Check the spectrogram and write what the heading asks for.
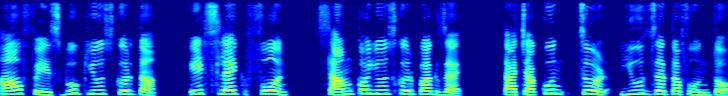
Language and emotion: Goan Konkani, neutral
